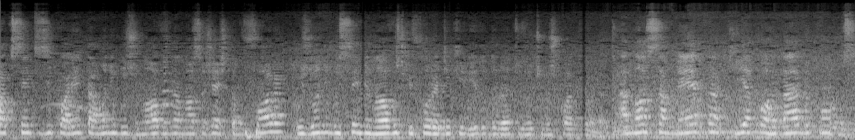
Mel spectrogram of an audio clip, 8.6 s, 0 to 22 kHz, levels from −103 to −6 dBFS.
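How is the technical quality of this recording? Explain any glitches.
The recording has three brief dropouts. Short concealed packet loss occurs at 3.61–3.65 s, 4.47–4.51 s and 5.81–5.86 s: about 20 ms of audio arrived too late each time, so the receiver extrapolated the preceding sound and blended back, leaving a short smear or wobble.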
